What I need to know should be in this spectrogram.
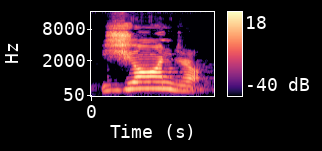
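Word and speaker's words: genre: सो I will pronounce it once more, जॉनरा, जॉनरा।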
